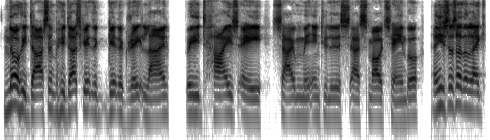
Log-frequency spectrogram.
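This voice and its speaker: A man co-hosting a casual chat show, talking in a chatty way and quick to laugh. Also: on the high side, pushed and bright, smooth, no echo. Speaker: podcast co-host.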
